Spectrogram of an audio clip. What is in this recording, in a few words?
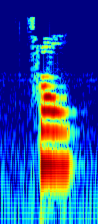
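"糟", Mandarin Chinese; hsk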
